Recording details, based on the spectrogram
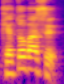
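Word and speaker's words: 蹴飛ばす: 그걸 좀 더 길게 본다면 발음은 게토바스.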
